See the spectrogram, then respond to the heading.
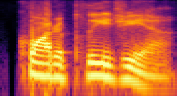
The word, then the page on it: Quadriplegia: American English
